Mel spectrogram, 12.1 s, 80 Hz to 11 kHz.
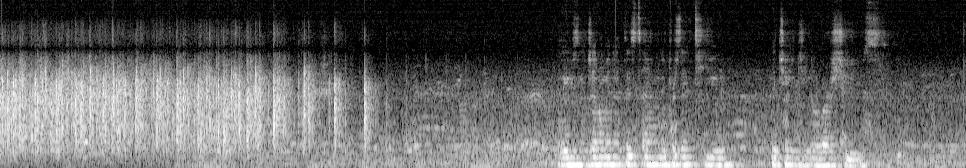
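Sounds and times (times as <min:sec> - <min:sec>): people clapping: 0:00.0 - 0:06.4.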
